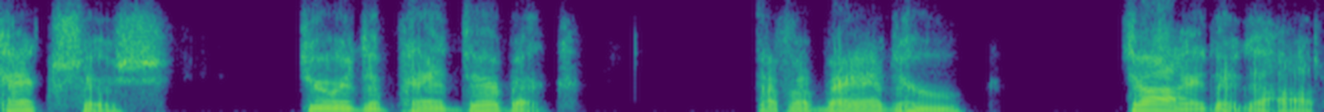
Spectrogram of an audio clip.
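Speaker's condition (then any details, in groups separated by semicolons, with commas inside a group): Spinal muscular atrophy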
